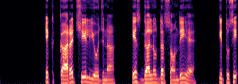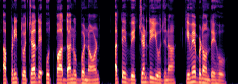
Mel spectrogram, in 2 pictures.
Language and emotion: Punjabi, neutral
